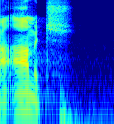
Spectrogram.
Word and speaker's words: Homage: can go over to Homage. I've been saying homage all week, but I guess the H is silent, so apologies there on that front.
